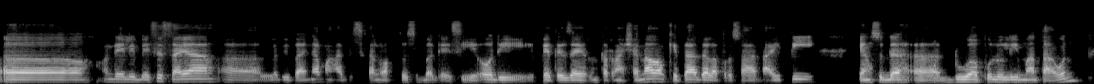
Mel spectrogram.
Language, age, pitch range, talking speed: Indonesian, 20-39, 105-120 Hz, 135 wpm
